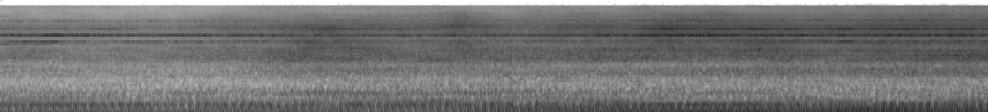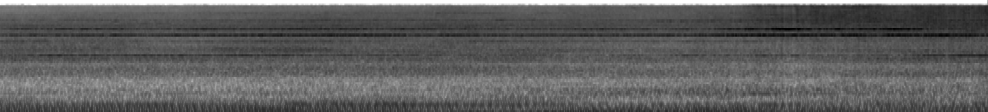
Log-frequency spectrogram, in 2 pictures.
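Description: Diesel freight locomotives pulling hard up a mountain grade: a steady low engine rumble that grows louder as they approach, with steady high-pitched wheel squeal from the curve.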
